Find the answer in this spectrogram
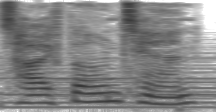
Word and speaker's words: iPhone X: And with its radical redesign, the iPhone X, pronounced iPhone 10, leapt two more numbers up the scale, leapfrogging 9 altogether.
